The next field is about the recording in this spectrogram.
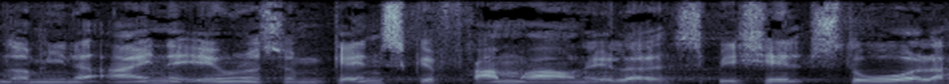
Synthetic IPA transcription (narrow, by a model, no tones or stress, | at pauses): ɒ̽miːnəʔɑ̈ɪnəʔeʊnɐsɒ̽mɡ̥ænsɡ̥əfʁamʁɑ̈ʊnəelɐsb̥e̝ɕiel̰d̥sd̥o̝ːɐelɐ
